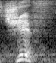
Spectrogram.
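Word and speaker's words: GIF: this stands for graphics that's a hard G so I say get what the guy who invented it says it's Jiff I'm sorry do you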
